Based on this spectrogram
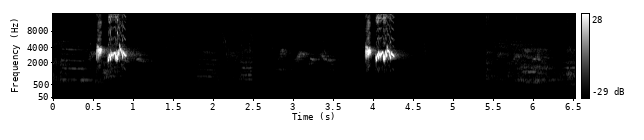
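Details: Red-whiskered bulbul song meant for teaching young birds and stimulating wild-caught ones: two short, loud, chirpy warbled phrases some three seconds apart, with faint twittering between.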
